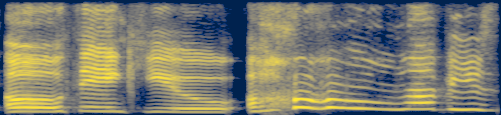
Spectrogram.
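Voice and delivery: high, drawn-out squeal breaking into laughter; real laughing, touched gratitude; gushing thanks. Real, not acted.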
